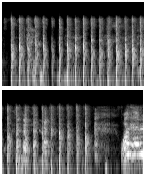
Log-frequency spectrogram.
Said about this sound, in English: Have you ever seen anyone do a one handed clap?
